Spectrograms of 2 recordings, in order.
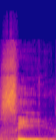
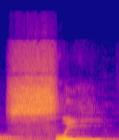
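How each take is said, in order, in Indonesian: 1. Bunyi s itu ringan dan tipis. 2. Bunyi s itu berat dan tebal. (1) "jangan mengucapkan shad sekedar sin ditambah o" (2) "Sebisa mungkin kita tebalkan"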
